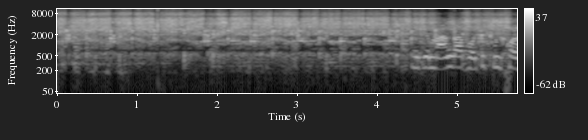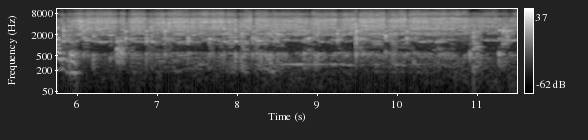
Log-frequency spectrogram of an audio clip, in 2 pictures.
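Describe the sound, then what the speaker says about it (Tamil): Tomatoes sautéing in a pan for a Tamil mango tamarind curry with coconut, giving a steady sizzle with spoon scrapes and stirring clatter throughout, while someone talks over the cooking. "தக்காளி பழம் நல்லா வதங்கட்டும்."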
